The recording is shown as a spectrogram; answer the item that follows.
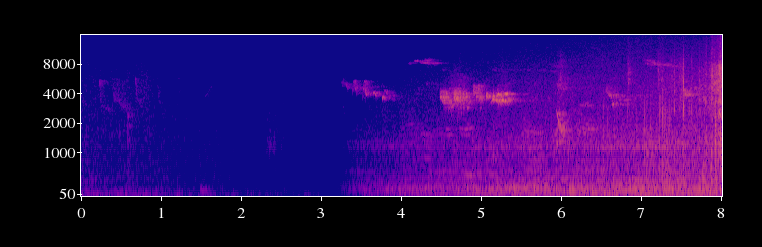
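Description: Near silence for about two seconds, then outdoor ambience fades in: birds chirping in short high calls over a low, steady background noise that grows louder toward the end.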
